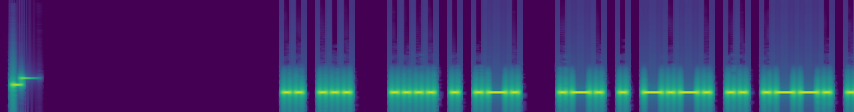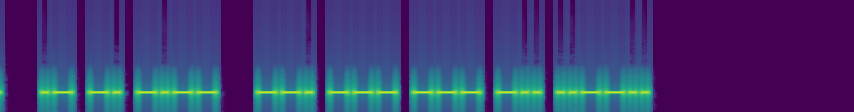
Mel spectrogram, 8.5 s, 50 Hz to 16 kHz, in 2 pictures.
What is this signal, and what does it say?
Morse code, heard as a keyed tone, about 37 wpm, 700 Hz. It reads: IS HER RECIPE ANY GOOD?
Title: Sentences from Top 1200 Words 40wpm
